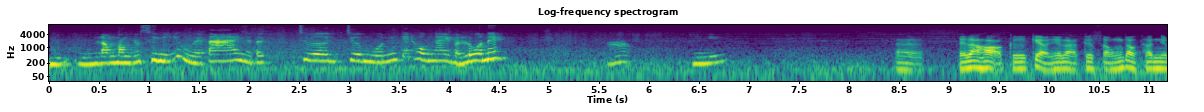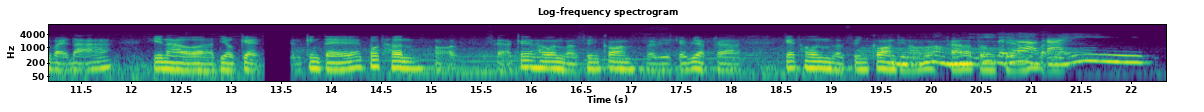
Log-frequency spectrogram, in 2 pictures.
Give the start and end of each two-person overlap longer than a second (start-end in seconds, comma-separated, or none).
19.6-21.3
